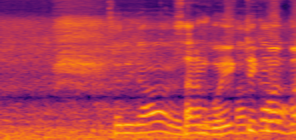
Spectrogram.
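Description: A man's voice speaking, with a crow cawing over it.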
